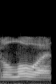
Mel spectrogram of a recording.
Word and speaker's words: Aloha: It's counterintuitive. It's spelled Aloha, but we pronounce it Aloha, and it's a long story.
